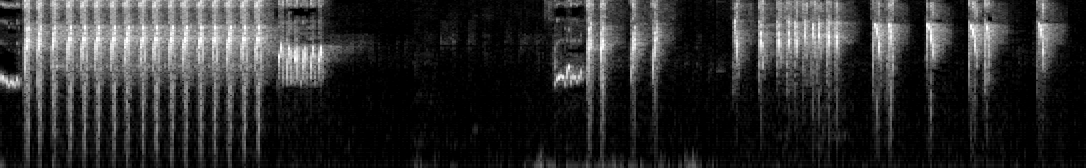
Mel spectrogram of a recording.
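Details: Masteran song of a gacor cucak cungkok with varied tembakan: a quick rattling run of high notes, a buzzy burst, silence, then a rising whistle and an irregular string of sharp chirps.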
